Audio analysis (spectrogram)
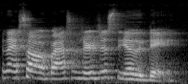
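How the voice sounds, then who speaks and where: A woman voicing a gruff, scornful country woman with a put-on rustic, slightly piratical accent in an audiobook. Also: high voice, fast, pushed and bright, echoey room, pitched above the performer's own voice. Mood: defensive.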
